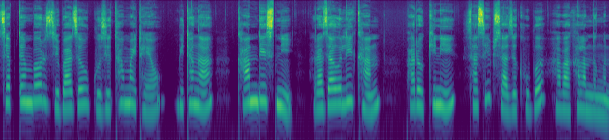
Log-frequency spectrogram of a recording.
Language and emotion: Bodo, neutral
